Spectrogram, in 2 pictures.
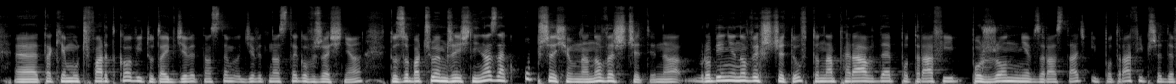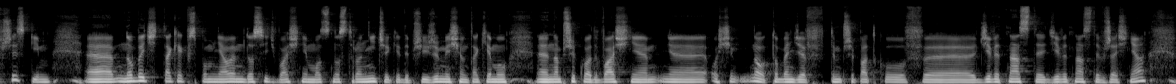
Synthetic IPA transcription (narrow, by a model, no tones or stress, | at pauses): t̪akʲɛmut͡ʂfaɾt̪kɔvʲit̪ut̪ajvd͡ʑɛvjɛt̪̚nast̪ɛmud͡ʑevʲjɛt̪nast̪ɛɡɔvʐɛɕɲat̪ɔzɔbat͡ʂɘwɛmʐɛjɛɕlʲinazakupʂɛɕɛnanɔvɛʂt͡ʂɘt̪ɘnaɾɔbʲjeɲɛnɔvɘxʂt͡ʂɘt̪uft̪ɔnapɾavd̪ɛpɔt̪ɾafʲipɔʐɔnd̪ɲɛvzɾast̪at͡ɕipɔt̪ɾafʲipʂɛd̪ɛfʂɘst̪̚kʲim | nɔbɘt͡ɕt̪akʲjakfspɔmɲawɛmd̪ɔsɘd͡ʑvwaɕɲɛmɔt̪snɔst̪ɾɔnɲit͡ʂɘkʲɛd̪ɘpʂɘjʐɘmɘɕɛt̪akʲɛmunapʂɘkwad̪vwaɕɲɛɔɕɛnɔt̪ɔbɛɲd͡ʑɛft̪ɘmpʂɘpat̪kuv̥d͡ʑevʲɛt̪nast̪ɘd͡ʑevʲjɛt̪̚nast̪ɛvʐɛɕɲa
